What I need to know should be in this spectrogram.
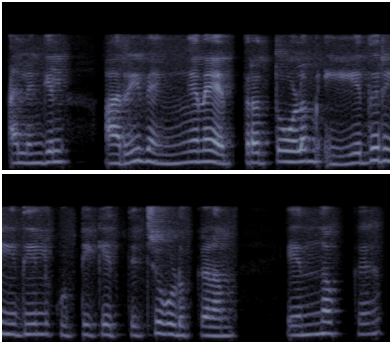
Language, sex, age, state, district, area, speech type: Malayalam, female, 18-30, Kerala, Kannur, urban, spontaneous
